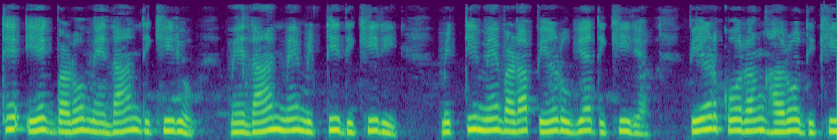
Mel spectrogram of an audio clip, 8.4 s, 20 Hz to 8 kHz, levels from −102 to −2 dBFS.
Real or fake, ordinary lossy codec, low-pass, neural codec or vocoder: real; AAC, 32 kbps; 7.2 kHz; none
